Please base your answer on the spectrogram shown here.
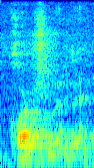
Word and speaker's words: corpsmen: There's no greater love than the Marines and their corpsmen, as that is pronounced.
